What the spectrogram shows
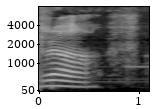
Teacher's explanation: इसके उच्चारण में जिह्वा मुड़ जाती है, यानी जीभ जो है मुड़ जाती है, फिर स्वर में कंपन होता है, फिर उसमें कंपन होता है र, तो इसमें एक कंपन होती है।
